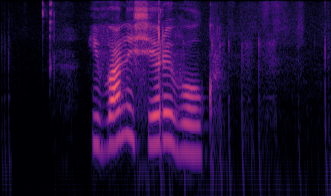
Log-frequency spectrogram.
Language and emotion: Russian, neutral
